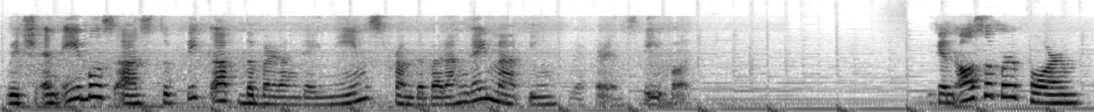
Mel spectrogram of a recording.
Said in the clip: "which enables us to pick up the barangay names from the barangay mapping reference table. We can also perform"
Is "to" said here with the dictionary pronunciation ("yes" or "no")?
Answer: yes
